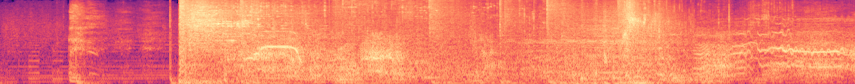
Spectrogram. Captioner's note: glass shatters; Chalee screams; glowzie shrieks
